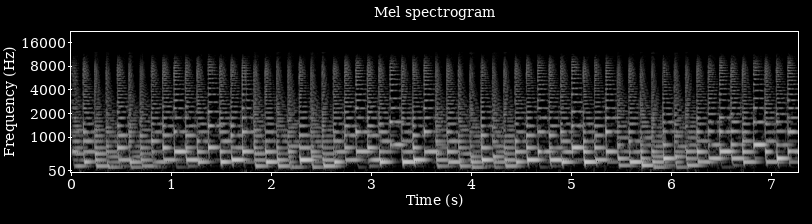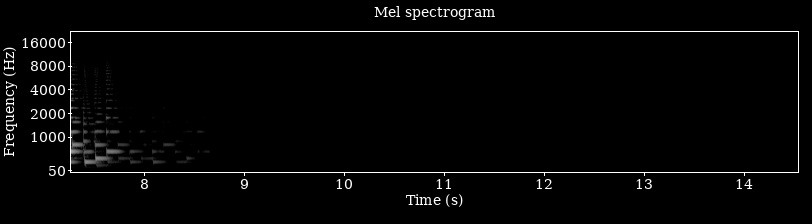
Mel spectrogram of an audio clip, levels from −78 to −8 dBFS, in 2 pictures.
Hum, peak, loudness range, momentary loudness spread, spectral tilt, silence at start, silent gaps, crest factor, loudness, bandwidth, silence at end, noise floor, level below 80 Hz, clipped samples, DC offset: none; -14 dBFS; 5 LU; 5 LU; -4 dB/octave; 0 s; none; 18 dB; -30 LUFS; 15 kHz; 6.8 s; -68 dBFS; -82 dBFS; under 0.1%; under 0.1%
